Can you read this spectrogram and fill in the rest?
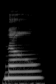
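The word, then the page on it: nao: tone 1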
